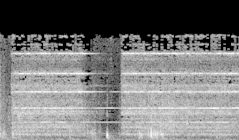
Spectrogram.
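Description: Doorbell ringing at a house with shuttered windows, a sustained electric bell tone sounding in two long bursts separated by a brief gap, fairly faint.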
